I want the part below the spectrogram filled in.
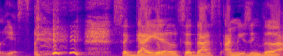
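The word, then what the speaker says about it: Guyle: That's how you pronounce it, Guile. G-U-Y, like guy, like hey, you guy. And L, as in L, E, the letter, yes. So Guile.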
